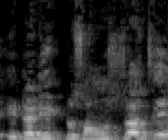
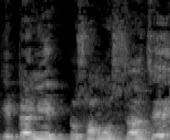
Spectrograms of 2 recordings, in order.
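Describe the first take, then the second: No difference in how they are said.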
